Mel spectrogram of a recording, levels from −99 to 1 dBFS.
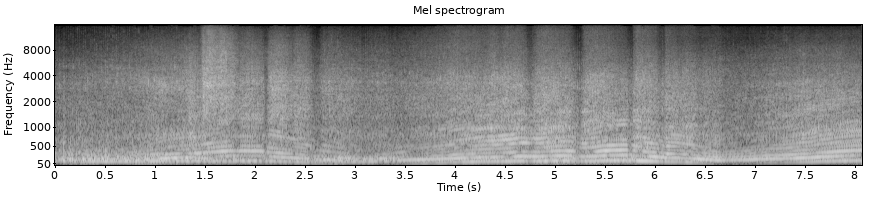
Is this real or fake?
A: real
